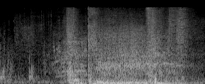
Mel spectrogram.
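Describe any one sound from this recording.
A weapon fires with loud bursts.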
